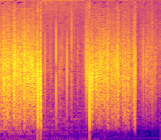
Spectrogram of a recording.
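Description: A handful of separate sharp clicks and pops, irregularly spaced, the strongest a little after the middle.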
